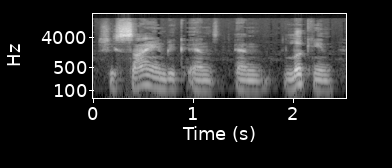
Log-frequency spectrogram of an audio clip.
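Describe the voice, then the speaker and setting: Man, slightly raspy, unhurried pace, children's read-aloud lesson, simple patient explanations, questions to the listeners. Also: fairly low pitch, bright, forceful tone. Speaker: teacher reading a picture book to children.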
